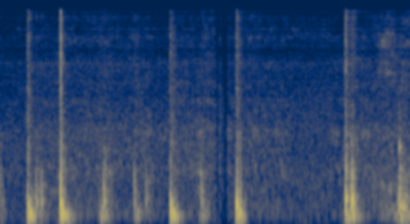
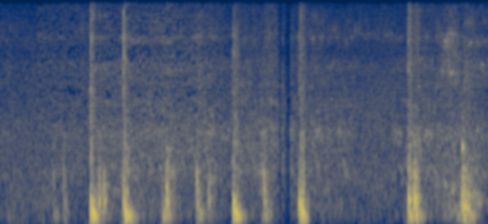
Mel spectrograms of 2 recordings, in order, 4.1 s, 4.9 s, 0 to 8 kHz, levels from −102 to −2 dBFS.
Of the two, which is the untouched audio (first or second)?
second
